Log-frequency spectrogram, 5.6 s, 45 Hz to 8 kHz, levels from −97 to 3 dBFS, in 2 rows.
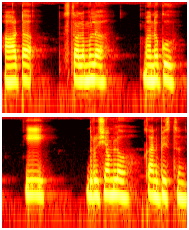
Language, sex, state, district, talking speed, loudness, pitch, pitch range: Telugu, female, Andhra Pradesh, Anantapur, 65 wpm, -13 LUFS, 210 Hz, 205-215 Hz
